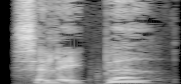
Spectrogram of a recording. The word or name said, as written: salatblad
